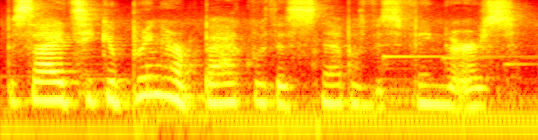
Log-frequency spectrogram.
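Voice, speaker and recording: A woman reading fan fiction aloud with expressive narration and enthusiastic, chatty asides. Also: mid-range voice, brisk, soft background music. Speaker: fanfiction reader.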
